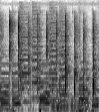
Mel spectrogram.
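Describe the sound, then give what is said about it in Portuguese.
Quick, steady hand clapping, about eleven sharp claps in two seconds at an even rhythm, over a faint sustained tonal background. “Palmas.”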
